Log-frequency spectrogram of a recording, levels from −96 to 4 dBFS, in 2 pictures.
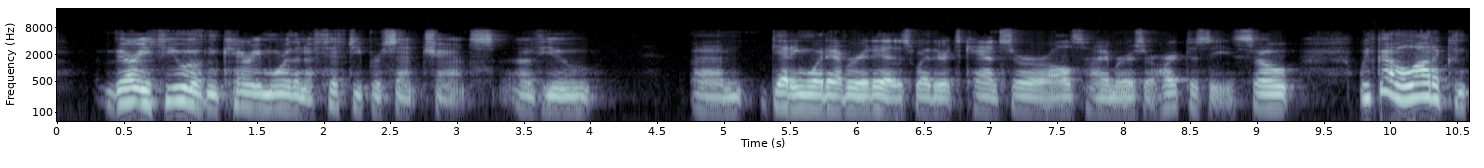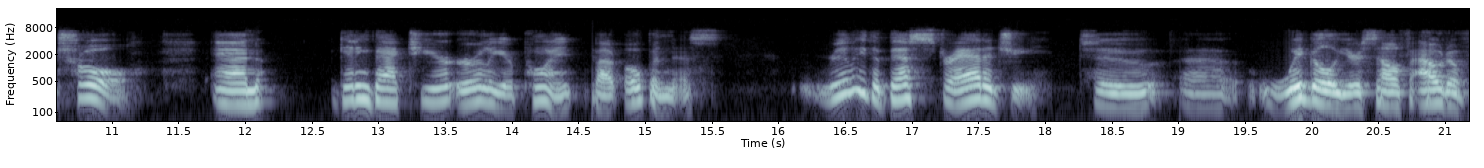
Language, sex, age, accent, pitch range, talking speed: English, male, 50-69, American, 140-210 Hz, 145 wpm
